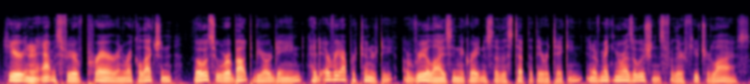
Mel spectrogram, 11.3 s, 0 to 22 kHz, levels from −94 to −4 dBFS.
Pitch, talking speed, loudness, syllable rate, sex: 110 Hz, 195 wpm, -19 LUFS, 6.3 syllables/s, male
